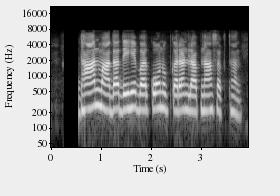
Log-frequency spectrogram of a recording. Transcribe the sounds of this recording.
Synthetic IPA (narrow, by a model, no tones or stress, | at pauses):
d̪ʱaːnmaːd̪ad̪eːɦebɐɾkoːnʊp̚kəɾəɳlɐpnaːsəkt̪ʰən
